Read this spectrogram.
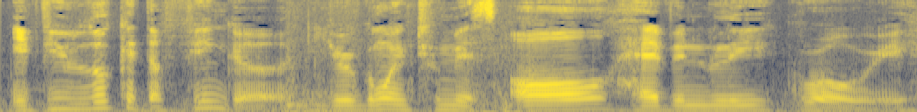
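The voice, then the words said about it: Imitates another person's voice. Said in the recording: “I don't know if that's the best impersonation of Bruce Lee, but it was pretty good.”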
